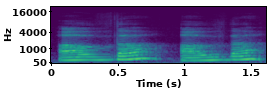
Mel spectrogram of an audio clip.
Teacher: So as I say of the of the I have to sneak my tongue forward quickly for the th sound. Also notice in my the I'm using a schwa there as well. · Also notice in my the that I'm using a schwa there as well.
